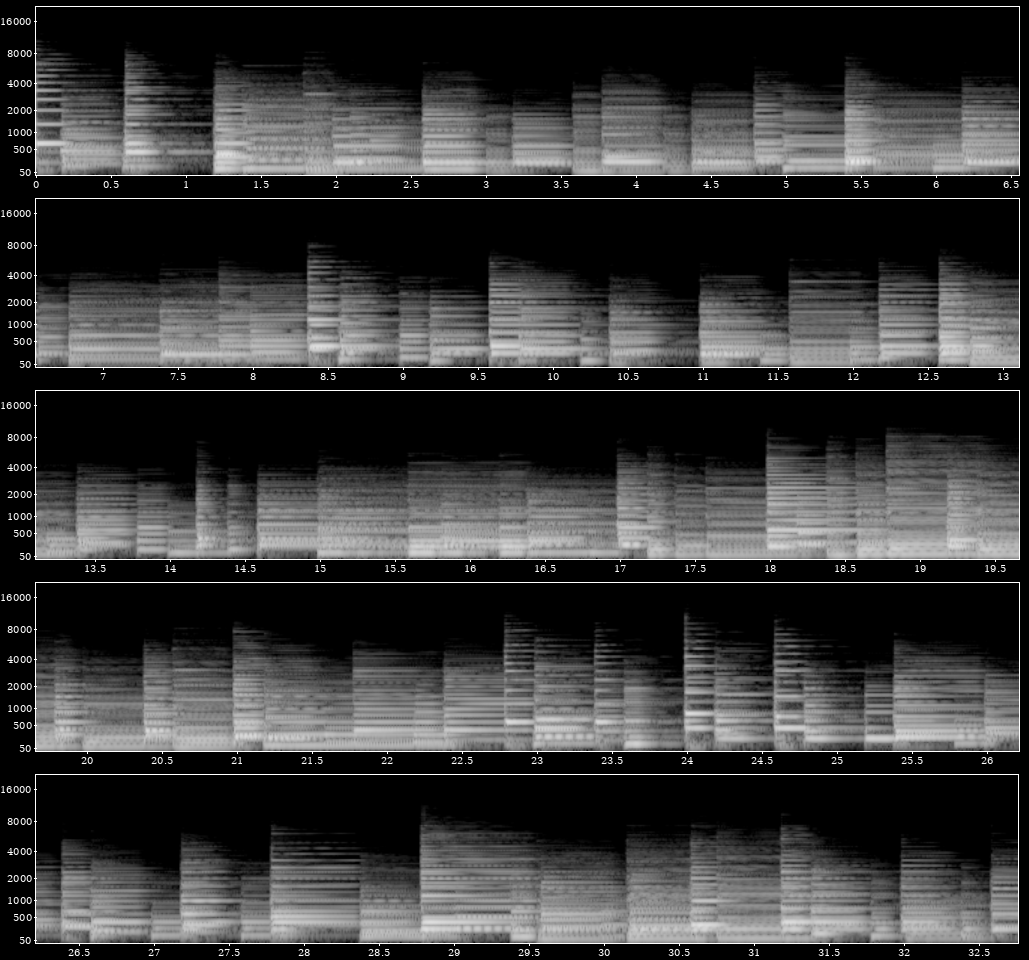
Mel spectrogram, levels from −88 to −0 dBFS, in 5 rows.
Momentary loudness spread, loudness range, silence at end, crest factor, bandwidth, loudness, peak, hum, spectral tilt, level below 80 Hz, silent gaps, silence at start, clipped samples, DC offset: 9 LU; 3 LU; 0 s; 16 dB; 7.4 kHz; -22 LUFS; -4 dBFS; none; -8.5 dB/octave; -40 dBFS; none; 0 s; under 0.1%; under 0.1%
